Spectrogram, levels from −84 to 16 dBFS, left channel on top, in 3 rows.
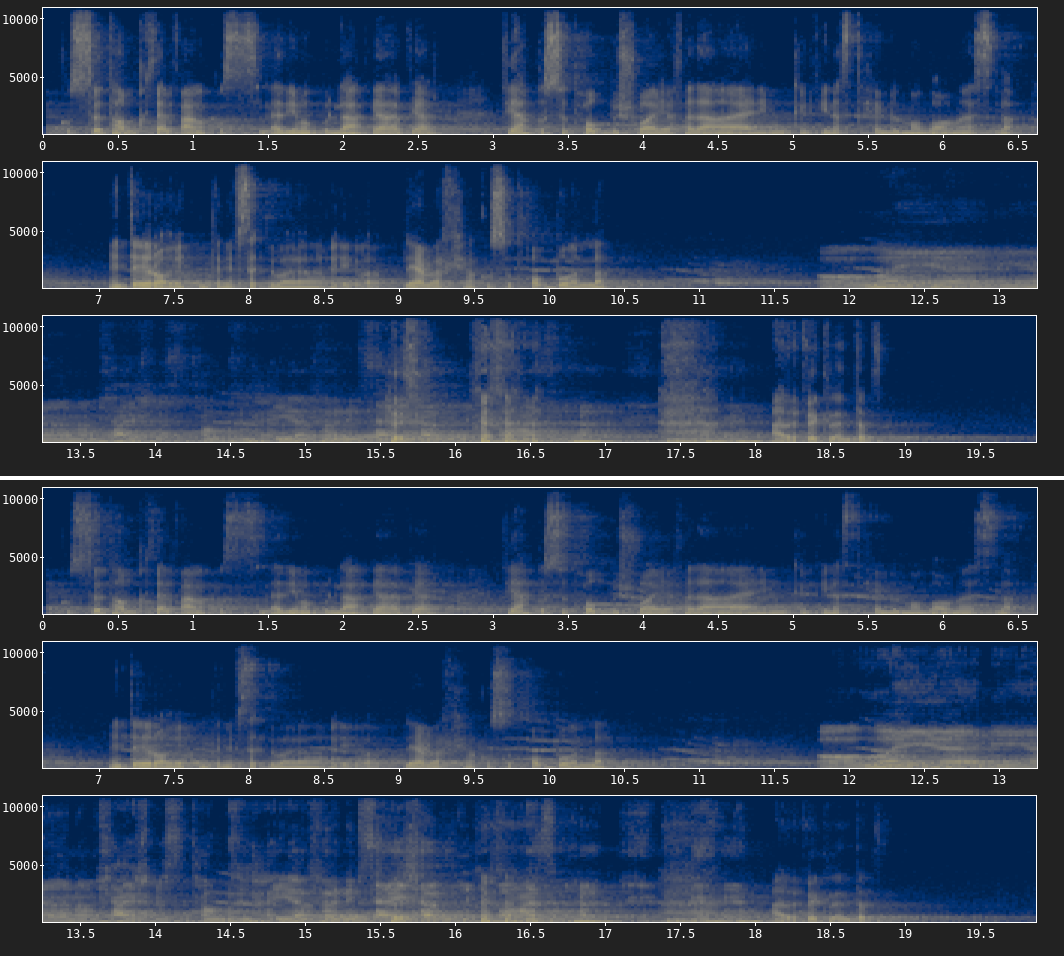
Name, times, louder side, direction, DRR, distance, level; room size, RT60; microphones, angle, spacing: voice 1, 0.0-2.7 3.1-6.5 7.0-10.4 15.5-15.7 16.1-16.6 17.3-17.7 18.1-18.8, left 2 dB, 45° left, 10 dB, 0.9 m, -27 dB
sound 1, 1.2-18.3, right 1 dB, 30° right, 3.1 m, -47 dB
voice 2, 11.8-18.1, right 1 dB, 80° right, 3 dB, 2.7 m, -28 dB
28.0 x 27.0 x 5.9 m, 2.4 s
head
